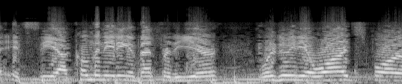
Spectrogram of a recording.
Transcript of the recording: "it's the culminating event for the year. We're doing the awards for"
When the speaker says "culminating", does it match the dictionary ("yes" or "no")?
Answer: yes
